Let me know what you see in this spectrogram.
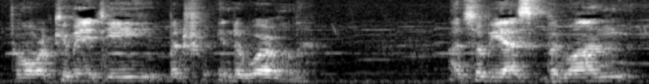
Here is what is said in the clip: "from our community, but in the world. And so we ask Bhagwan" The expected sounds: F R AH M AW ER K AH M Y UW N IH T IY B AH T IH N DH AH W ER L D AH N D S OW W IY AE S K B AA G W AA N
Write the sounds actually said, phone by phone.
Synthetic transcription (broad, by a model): F R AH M AW ER K AH M Y UW N IH T IY B AH T IH N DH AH W ER L D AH N S OW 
